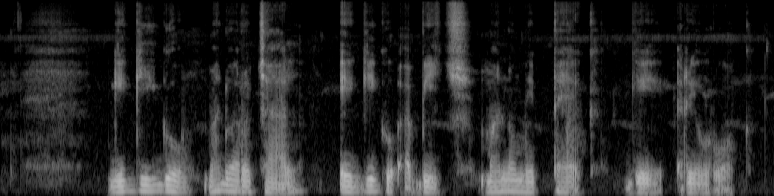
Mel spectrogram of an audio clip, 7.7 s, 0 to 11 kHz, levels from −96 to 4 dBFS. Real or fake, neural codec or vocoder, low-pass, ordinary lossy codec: fake; vocoder, 22.05 kHz, 80 mel bands, WaveNeXt; none; none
